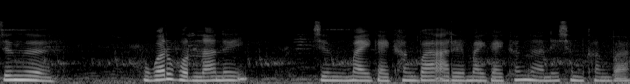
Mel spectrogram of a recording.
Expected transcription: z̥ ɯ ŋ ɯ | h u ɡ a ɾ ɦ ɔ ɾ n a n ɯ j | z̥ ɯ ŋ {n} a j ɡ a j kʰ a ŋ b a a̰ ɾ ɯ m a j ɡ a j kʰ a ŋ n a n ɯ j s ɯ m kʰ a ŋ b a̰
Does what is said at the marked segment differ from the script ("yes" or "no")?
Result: yes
